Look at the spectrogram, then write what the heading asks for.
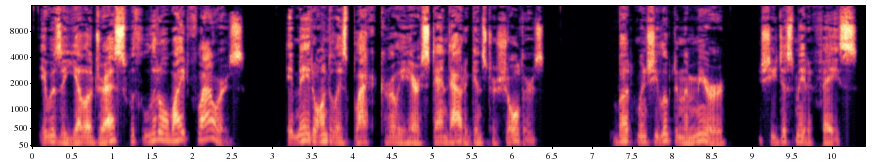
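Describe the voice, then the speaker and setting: A man narrating a scripted story in a gentle, wondering way. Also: medium pitch, dry recording, clean studio sound.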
